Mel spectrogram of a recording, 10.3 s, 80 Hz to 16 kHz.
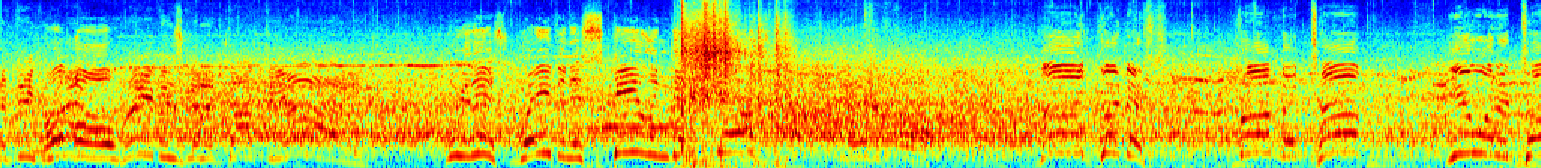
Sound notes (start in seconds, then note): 5.5 crowd cheering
